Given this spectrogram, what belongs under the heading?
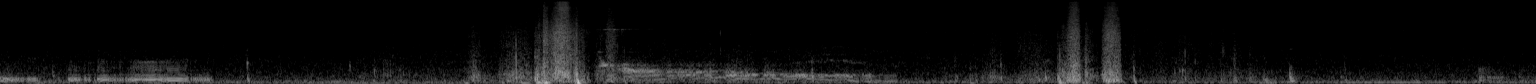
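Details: Stomach growling: low gurgling and rumbling with a drawn-out squeaky gurgle and a few thumps, a normal gut sound.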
